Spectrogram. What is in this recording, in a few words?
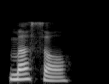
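"muscle", English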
